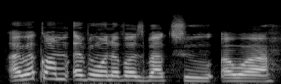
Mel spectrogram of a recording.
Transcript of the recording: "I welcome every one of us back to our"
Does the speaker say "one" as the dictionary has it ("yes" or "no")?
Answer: yes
